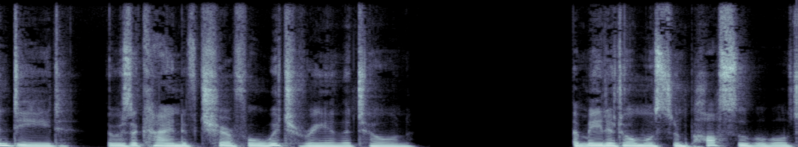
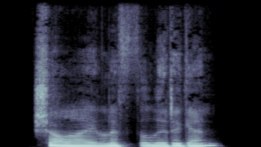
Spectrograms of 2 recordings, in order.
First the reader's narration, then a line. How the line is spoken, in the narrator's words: asked Pandora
